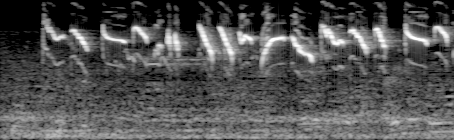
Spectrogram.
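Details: Energetic Oriental white-eye song of the 'tembakan' type prized in singing contests: a tumbling sequence of high, bright, wavering whistles, each note distinct and closely spaced, over a quiet background.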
